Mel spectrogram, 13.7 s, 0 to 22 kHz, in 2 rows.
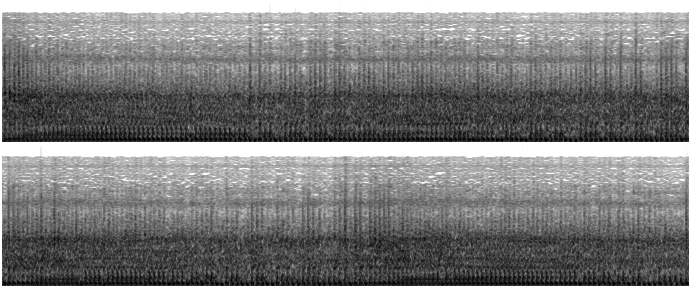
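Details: Husqvarna LTH 1438 riding mower (engine cover says 13.5), choke open, first start: loud, lumpy low rumble stumbling unevenly with occasional sharp pops, rough running and backfiring; shop suspected loose cam gear changing timing, not confirmed.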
